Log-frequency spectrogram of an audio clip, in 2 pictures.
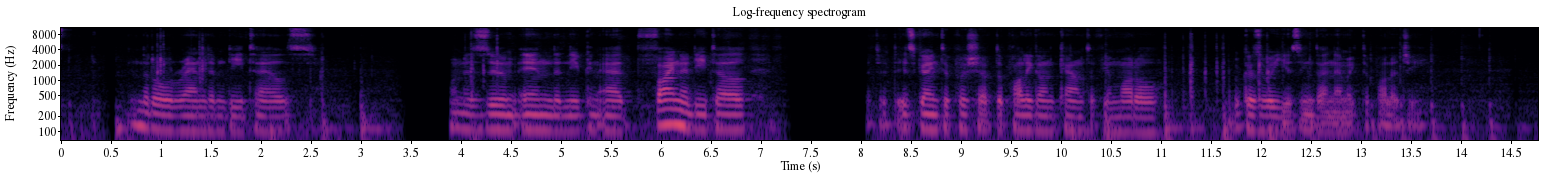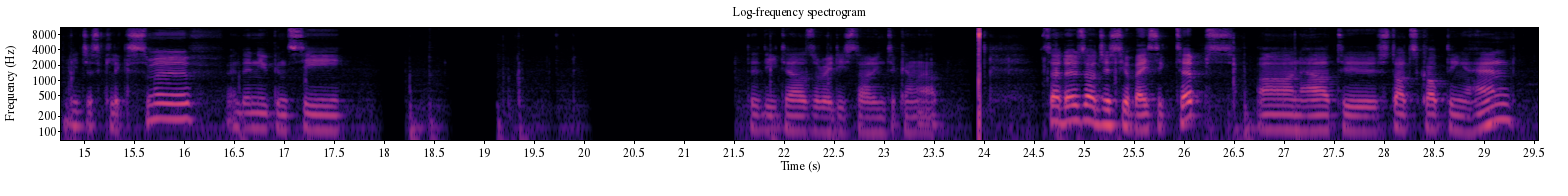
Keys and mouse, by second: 2.1 f, 5.1-5.6 drag, 10.1 f, 15.1 drag, 15.3 click, 16.9 middle click, 18.5-19.8 drag, 22.1 drag, 23.3-23.7 drag, 24.0-24.4 drag, 26.9-27.5 right drag.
